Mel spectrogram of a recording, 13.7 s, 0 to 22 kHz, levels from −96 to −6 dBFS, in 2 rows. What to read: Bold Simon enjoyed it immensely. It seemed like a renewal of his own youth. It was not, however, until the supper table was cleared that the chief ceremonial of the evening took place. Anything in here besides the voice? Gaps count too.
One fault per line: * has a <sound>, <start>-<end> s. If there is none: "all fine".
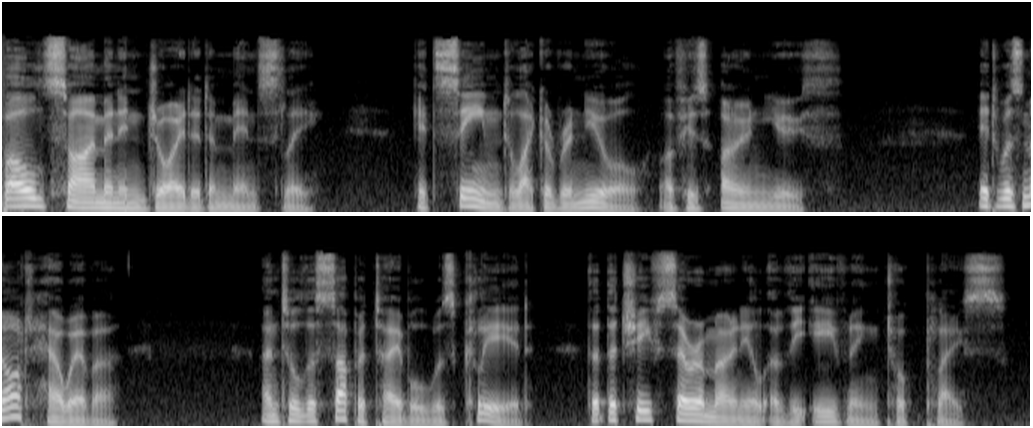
all fine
